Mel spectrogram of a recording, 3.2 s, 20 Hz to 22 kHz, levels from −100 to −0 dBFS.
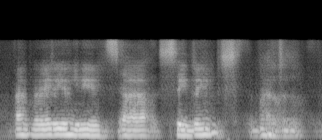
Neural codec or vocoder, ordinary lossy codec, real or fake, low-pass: codec, 16 kHz, 0.5 kbps, FreqCodec, smaller model; none; fake; none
